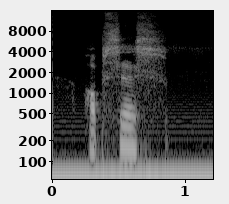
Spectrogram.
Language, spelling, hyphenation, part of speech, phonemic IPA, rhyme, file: Dutch, abces, ab‧ces, noun, /ɑpˈsɛs/, -ɛs, Nl-abces.ogg
- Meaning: abscess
